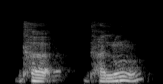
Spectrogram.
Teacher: the dha is the fourth letter in the tha varga, so it has to be aspirated.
